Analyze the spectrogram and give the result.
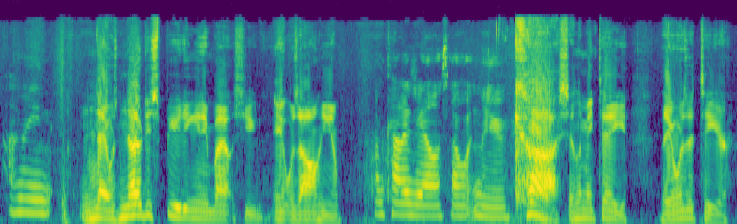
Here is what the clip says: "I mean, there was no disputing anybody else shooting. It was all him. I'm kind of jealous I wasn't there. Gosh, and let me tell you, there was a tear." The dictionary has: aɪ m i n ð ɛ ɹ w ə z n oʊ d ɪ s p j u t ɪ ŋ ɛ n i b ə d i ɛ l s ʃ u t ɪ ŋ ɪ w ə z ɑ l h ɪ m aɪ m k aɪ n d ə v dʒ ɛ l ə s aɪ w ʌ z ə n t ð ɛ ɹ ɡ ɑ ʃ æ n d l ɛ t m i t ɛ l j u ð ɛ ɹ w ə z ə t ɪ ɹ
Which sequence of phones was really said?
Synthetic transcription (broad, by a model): aɪ m i n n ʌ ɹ w ə z n oʊ d ɪ s p j u t ɪ ŋ ɛ n i b ə d i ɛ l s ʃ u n ɪ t w ə z ɑ l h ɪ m aɪ m k aɪ n d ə dʒ ɛ l ə s aɪ w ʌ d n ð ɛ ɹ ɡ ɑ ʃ l ɛ t m i t ɛ l j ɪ ð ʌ ɹ w ə z ə t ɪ ɹ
